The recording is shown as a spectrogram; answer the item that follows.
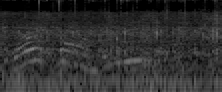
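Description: A faint, far-off voice with rising and falling pitch, the words not made out, over a faint steady low hum.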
